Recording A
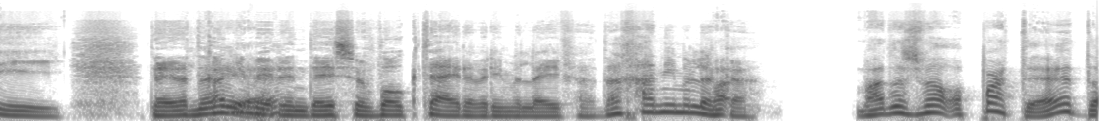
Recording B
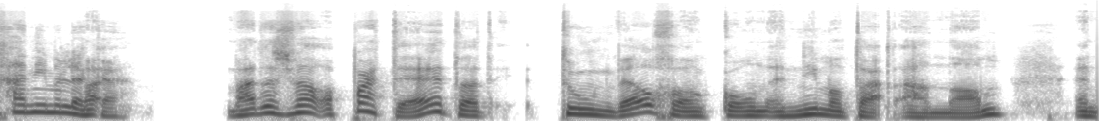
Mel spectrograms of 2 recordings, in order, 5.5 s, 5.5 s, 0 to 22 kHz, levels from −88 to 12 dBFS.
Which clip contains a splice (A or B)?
B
